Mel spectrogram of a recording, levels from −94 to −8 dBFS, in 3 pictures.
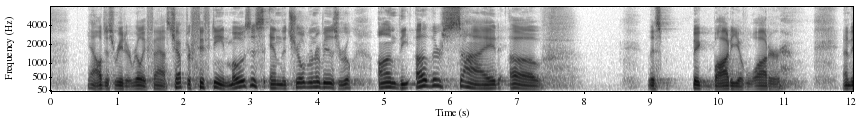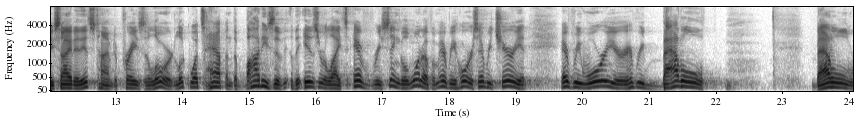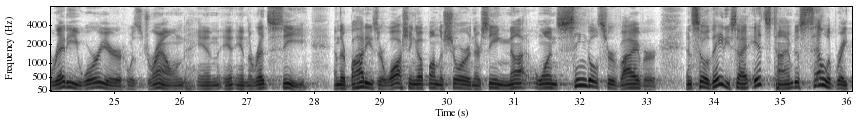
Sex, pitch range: male, 120-165 Hz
